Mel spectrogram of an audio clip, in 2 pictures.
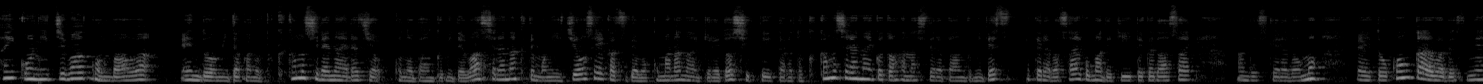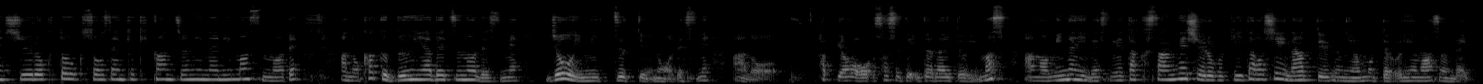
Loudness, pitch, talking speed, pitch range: -41 LUFS, 205 Hz, 425 characters per minute, 175-230 Hz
